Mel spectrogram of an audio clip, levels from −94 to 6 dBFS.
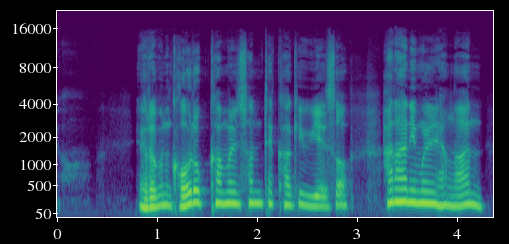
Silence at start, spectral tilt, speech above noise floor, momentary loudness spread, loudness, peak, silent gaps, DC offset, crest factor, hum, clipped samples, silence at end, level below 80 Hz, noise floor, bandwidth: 0.8 s; -7 dB/octave; 45 dB; 9 LU; -18 LUFS; 0 dBFS; none; under 0.1%; 18 dB; none; under 0.1%; 0.1 s; -60 dBFS; -62 dBFS; 13.5 kHz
